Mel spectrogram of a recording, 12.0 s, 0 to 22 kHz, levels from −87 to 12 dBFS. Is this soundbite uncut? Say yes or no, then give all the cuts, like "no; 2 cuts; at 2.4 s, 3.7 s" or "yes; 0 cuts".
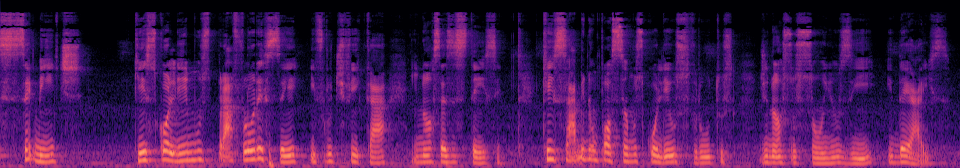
yes; 0 cuts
